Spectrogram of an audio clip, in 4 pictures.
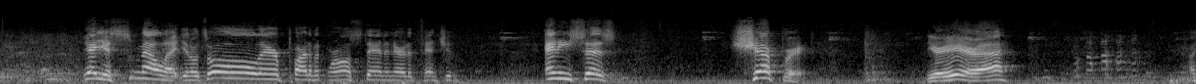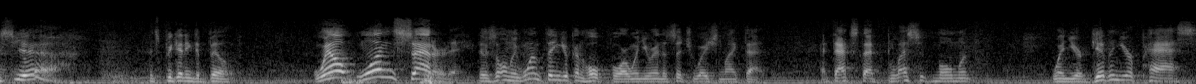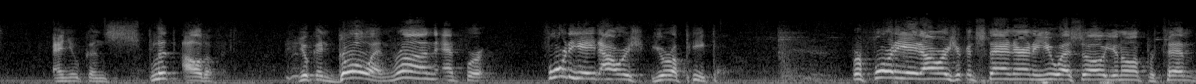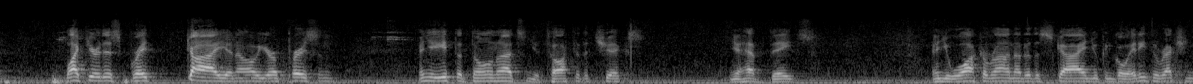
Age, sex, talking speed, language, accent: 50-69, male, 165 wpm, English, American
